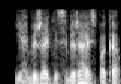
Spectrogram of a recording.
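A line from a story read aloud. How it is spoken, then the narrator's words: Whisper. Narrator (Russian): прошептал опарин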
